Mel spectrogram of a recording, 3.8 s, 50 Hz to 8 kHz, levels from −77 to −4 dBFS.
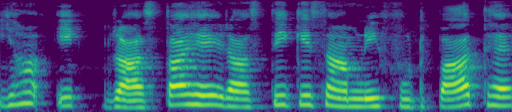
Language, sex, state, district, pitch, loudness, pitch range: Hindi, female, Bihar, Samastipur, 225 Hz, -16 LUFS, 200-250 Hz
